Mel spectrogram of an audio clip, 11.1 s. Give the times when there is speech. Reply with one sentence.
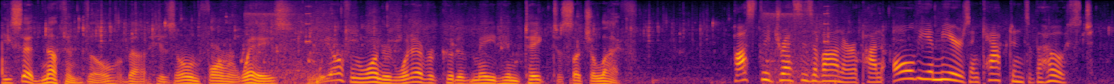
You can hear the speech from 0.0 to 6.5 s and from 7.3 to 11.1 s.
